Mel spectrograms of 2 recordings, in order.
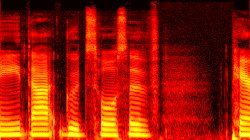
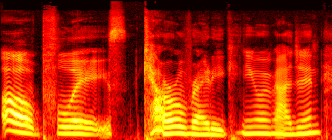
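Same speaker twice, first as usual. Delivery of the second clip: mum's mock scoff, louder; 2 semitones higher, 6 dB louder than usual. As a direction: scoff like a mother brushing it off. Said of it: "my mum goes".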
